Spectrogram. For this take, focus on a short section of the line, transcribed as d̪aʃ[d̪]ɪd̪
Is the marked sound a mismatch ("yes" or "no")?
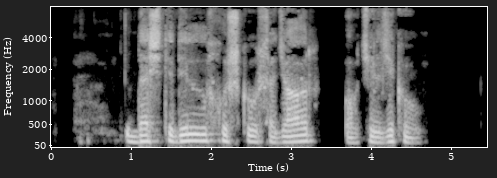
yes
